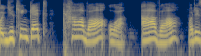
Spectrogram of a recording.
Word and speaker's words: awa: and and the poia it's not called Cava it's called AA um so the original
